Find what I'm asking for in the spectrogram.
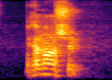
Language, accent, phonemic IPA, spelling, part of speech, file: French, Canada, /ʁa.mɑ̃.ʃø/, ramancheux, noun, LL-Q150 (fra)-ramancheux.wav
- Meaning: alternative form of ramancheur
